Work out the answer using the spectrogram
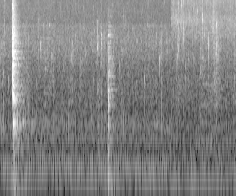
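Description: Oil sizzling faintly as a batter-coated naan shallow-fries in a non-stick wok. Two sharp clicks cut through it, a loud one just after the start and a weaker one about two seconds in.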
